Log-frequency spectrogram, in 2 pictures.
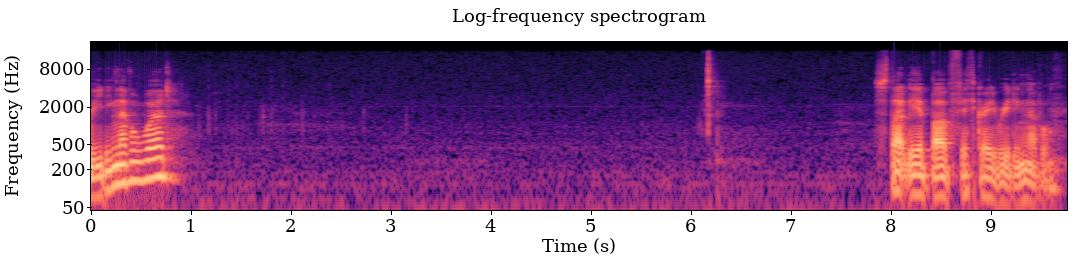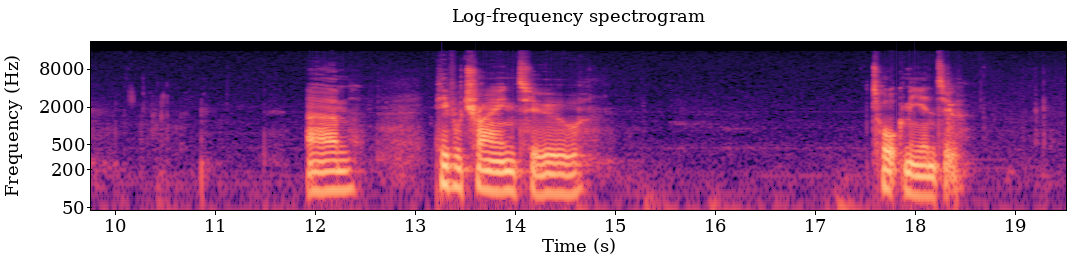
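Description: A young man talks calmly and close by, in short bursts.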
